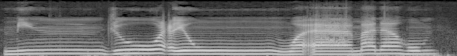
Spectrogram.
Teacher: So I do not hear a noon sound, but I hear a gunna. I'm going to hold it 2 counts and keep.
